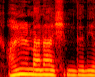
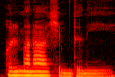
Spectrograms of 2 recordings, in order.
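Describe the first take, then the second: First: Slow, lifted, gently pleading repeat; tender repeat. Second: Soft, slow, gentle voicing of God; tender question. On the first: Acted. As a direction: lean in with more compassion the second time. God's question repeated, rising. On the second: God asking a weary Hagar, soft and slow. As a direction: ask it like comforting a hurting child.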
